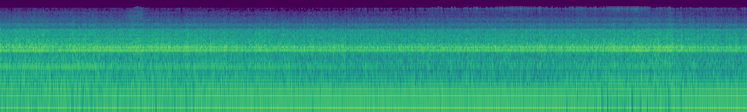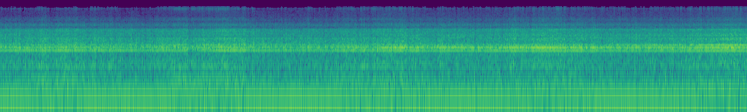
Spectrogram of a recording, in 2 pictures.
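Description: Laydown enduro racing kart's engine heard on board, running flat out at a steady high speed, its pitch holding constant with no lifts or shifts, over a heavy low rumble.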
